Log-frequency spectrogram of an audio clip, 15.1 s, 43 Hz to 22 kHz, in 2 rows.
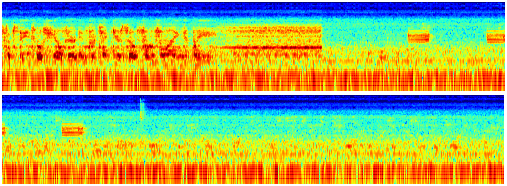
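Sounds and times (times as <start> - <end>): steady electronic buzz: 3.2 - 4.8.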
